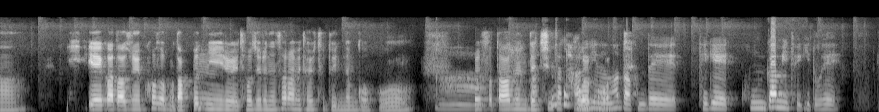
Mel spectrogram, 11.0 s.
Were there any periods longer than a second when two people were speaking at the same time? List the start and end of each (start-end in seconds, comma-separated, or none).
6.6-7.9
